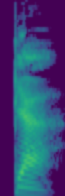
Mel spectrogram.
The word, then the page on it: pyà: Apatani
